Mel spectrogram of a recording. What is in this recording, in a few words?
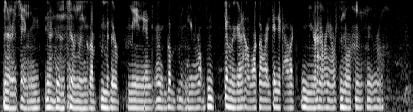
GRUMBLE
